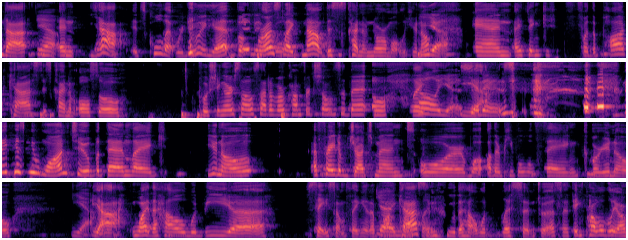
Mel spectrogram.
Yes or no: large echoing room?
no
